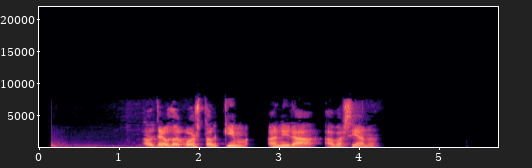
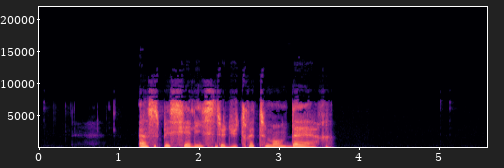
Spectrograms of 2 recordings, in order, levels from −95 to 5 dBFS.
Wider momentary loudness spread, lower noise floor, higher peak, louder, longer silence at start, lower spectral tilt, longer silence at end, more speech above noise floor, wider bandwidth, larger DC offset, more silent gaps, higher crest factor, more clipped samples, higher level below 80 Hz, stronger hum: about the same, 9 LU vs 8 LU; first, under -90 dBFS vs -85 dBFS; about the same, 0 dBFS vs 0 dBFS; about the same, -16 LUFS vs -18 LUFS; second, 0.15 s vs 1.25 s; first, -4 dB/octave vs -2.5 dB/octave; second, 1.55 s vs 1.95 s; first, over 74 dB vs 66 dB; second, 8 kHz vs 11 kHz; neither; neither; about the same, 20 dB vs 22 dB; neither; about the same, -60 dBFS vs -56 dBFS; neither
